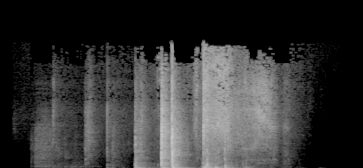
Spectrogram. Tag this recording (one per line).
fall
person
thrown-off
